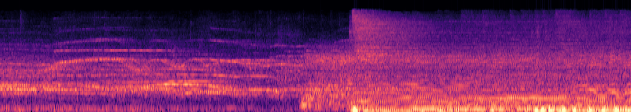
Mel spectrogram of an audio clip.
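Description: Live rock band: an electric guitar plays a lead line of bending, gliding notes with little beneath it, then the bass comes in about three seconds in and the drums and full band enter with a hit half a second later.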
